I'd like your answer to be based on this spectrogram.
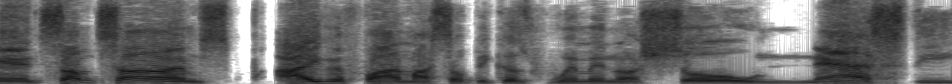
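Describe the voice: This man speaks at a fairly slow pace with a fairly high pitch, a bright, sharp tone, and a dry, close sound with no echo. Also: ordinary pitch variation.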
